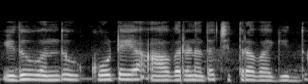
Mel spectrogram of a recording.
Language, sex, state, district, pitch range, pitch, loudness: Kannada, female, Karnataka, Koppal, 200-225 Hz, 210 Hz, -15 LUFS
